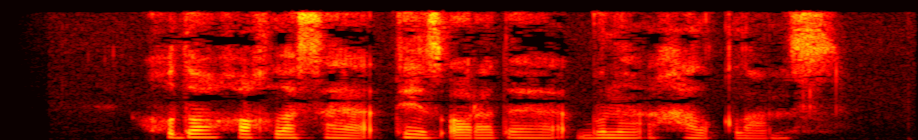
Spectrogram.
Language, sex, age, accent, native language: Uzbek, female, 35+, Toshkent viloyati, Uzbek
